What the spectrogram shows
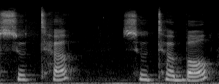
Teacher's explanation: it's suit suitable the other thing to keep in mind is that second syllable has the schwa sounds you have suta suitable so it's not suitable but it's suitable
